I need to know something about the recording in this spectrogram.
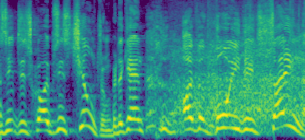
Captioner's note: audience laughs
